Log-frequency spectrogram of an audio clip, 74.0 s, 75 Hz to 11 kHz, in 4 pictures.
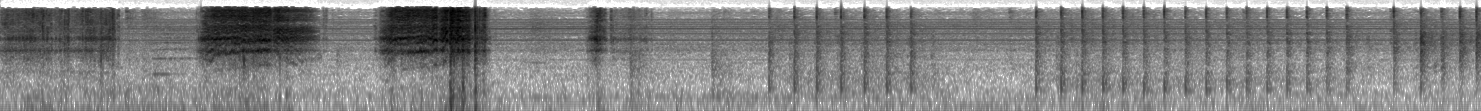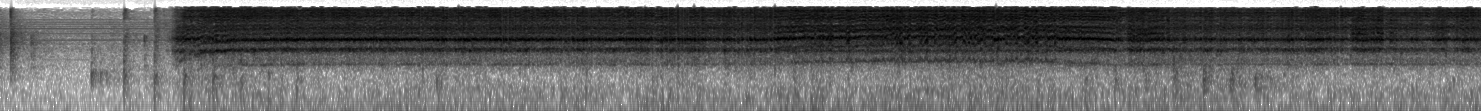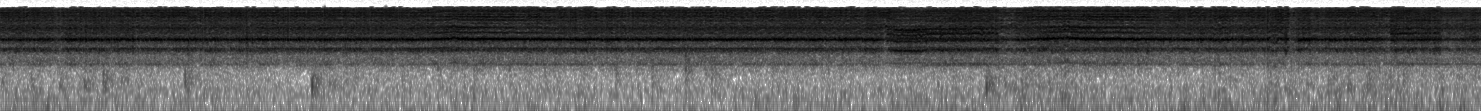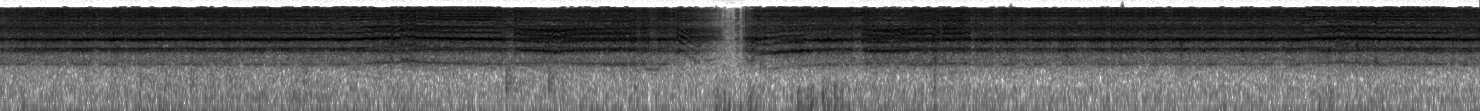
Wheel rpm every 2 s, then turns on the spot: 20, 60, 50, 10, 0, 0, 0, 0, 0, 0, 80, 160, 160, 160, 160, 160, 160, 160, 160, 160, 160, 160, 160, 160, 160, 160, 160, 160, 160, 170, 160, 160, 80, 160, 160, 160, 160.
0-2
